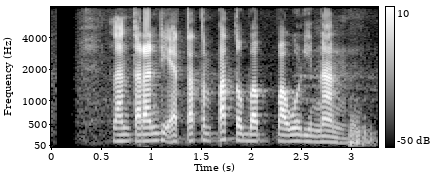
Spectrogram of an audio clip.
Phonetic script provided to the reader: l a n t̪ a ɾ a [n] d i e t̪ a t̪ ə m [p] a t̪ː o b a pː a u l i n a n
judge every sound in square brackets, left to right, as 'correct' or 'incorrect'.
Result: correct, correct

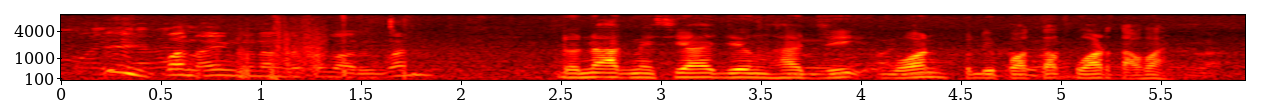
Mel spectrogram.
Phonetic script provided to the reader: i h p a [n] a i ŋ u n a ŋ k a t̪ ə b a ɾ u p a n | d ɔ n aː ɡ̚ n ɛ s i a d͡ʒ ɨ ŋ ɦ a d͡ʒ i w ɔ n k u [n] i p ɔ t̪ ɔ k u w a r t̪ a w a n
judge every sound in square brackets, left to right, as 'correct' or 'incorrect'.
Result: correct, incorrect: d

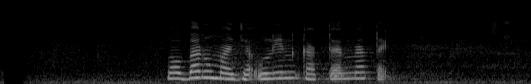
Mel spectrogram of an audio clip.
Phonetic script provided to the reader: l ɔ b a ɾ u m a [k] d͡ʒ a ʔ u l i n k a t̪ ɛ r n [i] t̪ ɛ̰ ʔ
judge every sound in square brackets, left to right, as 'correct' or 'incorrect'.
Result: incorrect: none, incorrect: a

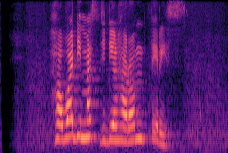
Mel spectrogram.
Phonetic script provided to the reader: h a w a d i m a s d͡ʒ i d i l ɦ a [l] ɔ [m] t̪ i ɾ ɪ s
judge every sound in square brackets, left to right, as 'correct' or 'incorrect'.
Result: incorrect: ɾ, correct

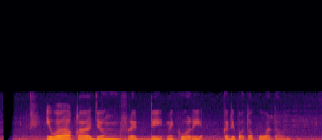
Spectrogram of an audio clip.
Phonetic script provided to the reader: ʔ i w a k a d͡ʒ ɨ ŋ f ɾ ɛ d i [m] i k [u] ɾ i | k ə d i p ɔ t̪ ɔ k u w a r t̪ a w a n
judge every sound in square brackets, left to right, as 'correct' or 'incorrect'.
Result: correct, correct

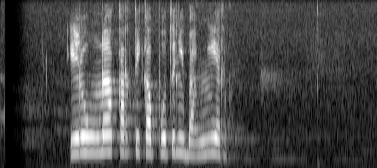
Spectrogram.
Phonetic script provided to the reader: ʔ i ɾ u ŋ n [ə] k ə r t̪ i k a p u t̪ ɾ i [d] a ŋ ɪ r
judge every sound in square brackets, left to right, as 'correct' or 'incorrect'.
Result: incorrect: a, incorrect: b

